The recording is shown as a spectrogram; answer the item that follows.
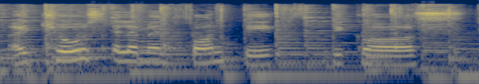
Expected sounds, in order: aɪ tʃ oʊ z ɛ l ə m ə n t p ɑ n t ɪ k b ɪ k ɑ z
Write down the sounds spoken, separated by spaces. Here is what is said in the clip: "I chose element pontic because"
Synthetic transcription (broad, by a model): aɪ tʃ oʊ s ɛ l ə m ə n t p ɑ n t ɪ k b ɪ k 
